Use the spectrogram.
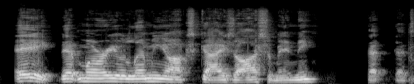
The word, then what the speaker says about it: Lemieux: Mario Lemieux. Yeah. Or if you say Mario's name in Pittsburghese, it's hey, that Mario Lemieux guy's awesome, isn't he?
